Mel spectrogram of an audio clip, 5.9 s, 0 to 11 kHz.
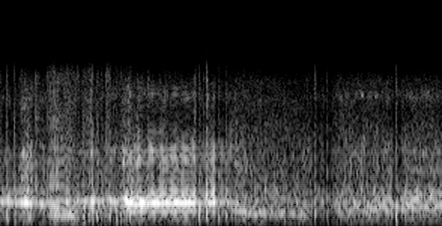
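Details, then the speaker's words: Motorstar MSX 125S single-cylinder on a test ride after tuning valve clearance and carburetor, fourth trial; revs climb crisply without misses, popping or rattles, accelerating well and sounding healthy. "kasi mukhang goods naman siya mag accelerate maganda ring ano medyo maganda ring"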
